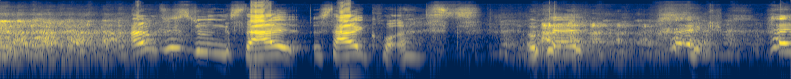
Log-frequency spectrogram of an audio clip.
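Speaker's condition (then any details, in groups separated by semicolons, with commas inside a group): Cerebral palsy; atypical voice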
